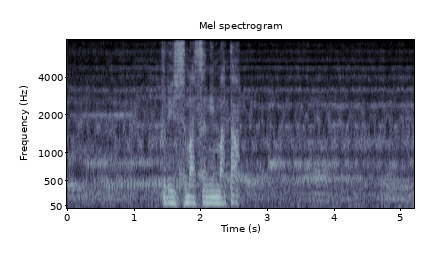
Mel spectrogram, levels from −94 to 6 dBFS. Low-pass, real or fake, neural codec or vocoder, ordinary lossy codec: none; fake; codec, 16 kHz, 4 kbps, FunCodec, trained on Chinese and English, 50 frames a second; none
